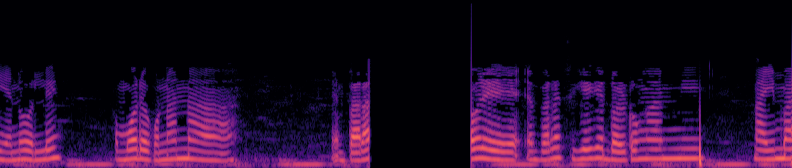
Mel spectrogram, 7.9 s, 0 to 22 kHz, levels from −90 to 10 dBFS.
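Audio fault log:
2.83–6.83 s, adaptive stream at a lower bitrate: the quality falls suddenly with no gap. Codec artefacts grow heavier. The sound fits a switch from a 96 kbit/s AAC stream to a 16 kbit/s HE-AAC rendition after the connection slowed.
3.70–4.72 s, audio dropout to silence: about 1.02 s of the speech cuts out mid-flow into silence with no room tone, then resumes. This is likely a lost input with silence still written, and whatever was spoken in that gap is gone.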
